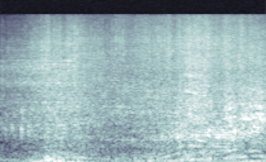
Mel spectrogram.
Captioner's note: car engine revving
